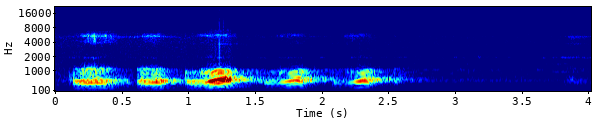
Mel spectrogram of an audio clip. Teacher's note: huruf ghain itu datang dari tenggorokan. Tenggorokan paling atas ya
